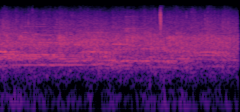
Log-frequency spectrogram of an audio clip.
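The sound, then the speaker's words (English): A large audience applauds steadily for its home church leaders and regional team leaders, who stand. A dense wash of many hands clapping at once holds at an even level throughout without pauses. “would you guys please stand so we can give you just a huge round of applause?”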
